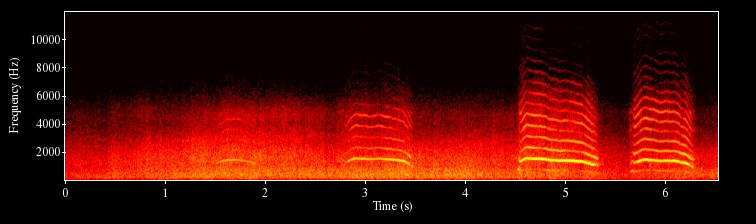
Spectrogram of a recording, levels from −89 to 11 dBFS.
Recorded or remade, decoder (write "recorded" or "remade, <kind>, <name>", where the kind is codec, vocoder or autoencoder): recorded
